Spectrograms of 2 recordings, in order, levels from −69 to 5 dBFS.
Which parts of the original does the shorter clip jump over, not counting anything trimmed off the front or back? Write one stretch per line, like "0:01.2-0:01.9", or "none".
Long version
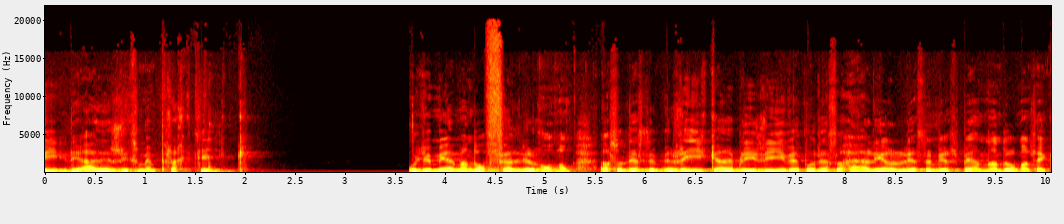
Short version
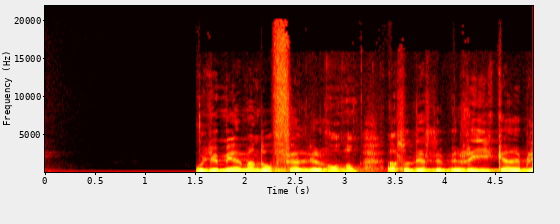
none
